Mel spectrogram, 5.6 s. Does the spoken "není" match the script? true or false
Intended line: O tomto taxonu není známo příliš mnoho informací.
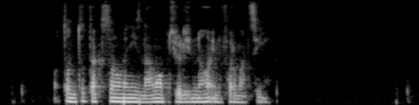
true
